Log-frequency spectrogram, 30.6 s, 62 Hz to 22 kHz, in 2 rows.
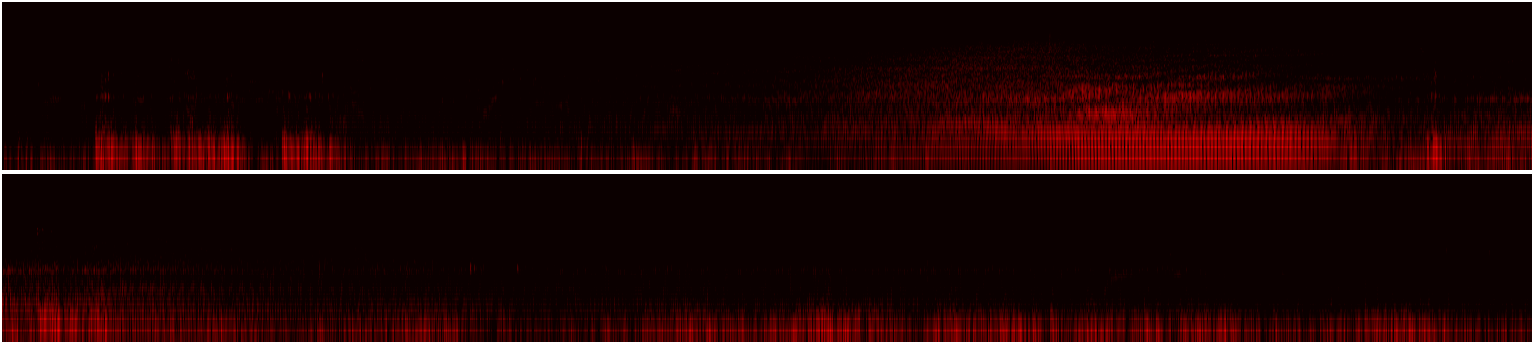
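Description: Motor vehicle engine and road noise building up over several seconds to its loudest about 11 to 13 seconds in, then dropping away sharply, with low rumbling thumps around it.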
